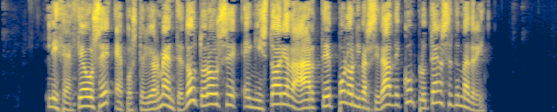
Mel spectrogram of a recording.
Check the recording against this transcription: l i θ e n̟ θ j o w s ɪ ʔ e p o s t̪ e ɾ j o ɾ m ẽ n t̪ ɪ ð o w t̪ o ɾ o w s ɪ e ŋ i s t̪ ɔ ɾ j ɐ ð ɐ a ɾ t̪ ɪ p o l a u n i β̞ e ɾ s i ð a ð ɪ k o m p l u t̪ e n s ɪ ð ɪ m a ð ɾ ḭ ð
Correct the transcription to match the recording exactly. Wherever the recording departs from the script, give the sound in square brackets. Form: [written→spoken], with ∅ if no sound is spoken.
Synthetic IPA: l i θ e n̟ θ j o w s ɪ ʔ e p o s t̪ e ɾ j o ɾ m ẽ n t̪ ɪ ð o w t̪ o ɾ o w s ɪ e ŋ i s t̪ ɔ ɾ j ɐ ð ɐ a ɾ t̪ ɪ p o l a u n i β̞ e ɾ s i ð a ð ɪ k o m p l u t̪ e n s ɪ ð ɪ m a ð ɾ ḭ ð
